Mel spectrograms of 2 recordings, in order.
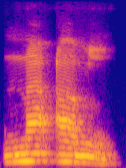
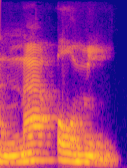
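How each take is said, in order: First: The second vowel sounds like 'a'. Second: The second vowel sounds like 'o'. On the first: The speaker calls it wrong. "ini bacanya bukan Naami" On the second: The speaker calls it right. "Ini bacanya Naomi"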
